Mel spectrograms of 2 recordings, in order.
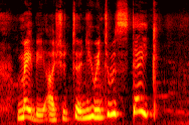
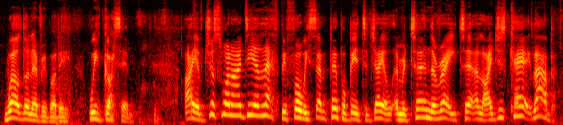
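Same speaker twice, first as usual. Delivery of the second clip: ordinary talk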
